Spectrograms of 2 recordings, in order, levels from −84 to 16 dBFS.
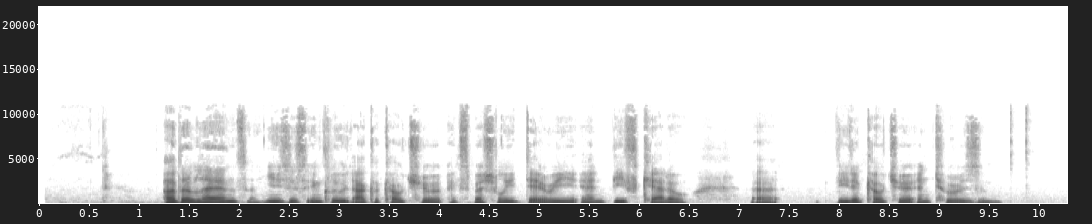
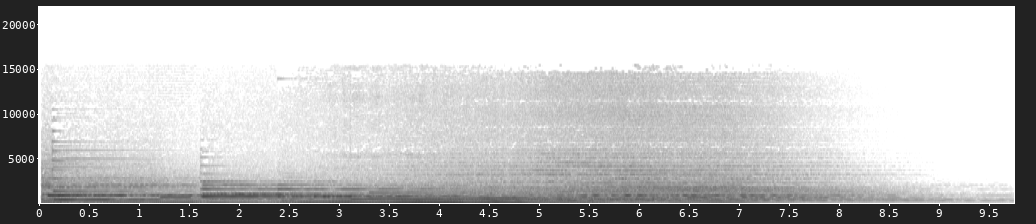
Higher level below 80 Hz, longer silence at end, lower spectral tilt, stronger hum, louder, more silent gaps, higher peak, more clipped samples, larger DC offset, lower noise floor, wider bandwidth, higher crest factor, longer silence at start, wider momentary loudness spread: about the same, -42 dBFS vs -42 dBFS; second, 0.65 s vs 0.95 s; about the same, -7.5 dB/octave vs -7 dB/octave; neither; about the same, -21 LUFS vs -21 LUFS; neither; first, -2 dBFS vs -6 dBFS; neither; neither; about the same, -58 dBFS vs -55 dBFS; second, 11 kHz vs 15 kHz; about the same, 20 dB vs 16 dB; first, 1.25 s vs 0 s; second, 11 LU vs 14 LU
